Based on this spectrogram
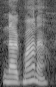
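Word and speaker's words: Naghmana: So I tell them, leave the H out and just pronounce it Nagmana, and it works.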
